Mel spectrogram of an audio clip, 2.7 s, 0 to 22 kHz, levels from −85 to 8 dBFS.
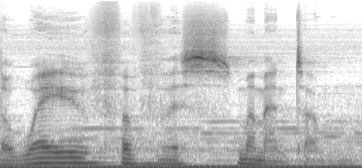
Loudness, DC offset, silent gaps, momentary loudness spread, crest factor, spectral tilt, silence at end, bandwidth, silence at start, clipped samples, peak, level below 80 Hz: -25 LUFS; under 0.1%; none; 12 LU; 16 dB; -4 dB/octave; 0 s; 19.5 kHz; 0 s; under 0.1%; -8 dBFS; -28 dBFS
